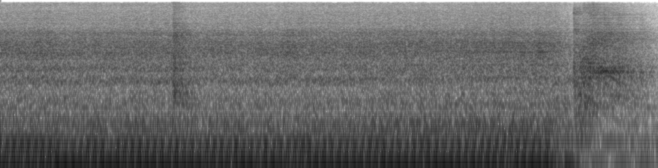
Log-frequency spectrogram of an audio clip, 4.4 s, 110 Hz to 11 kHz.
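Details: 2016 BMW R1200RS boxer twin at 60,000 miles, started during standard-scope checks after start-interlock test: smooth even low idle, steady beat, no knocks or misses, then shut down; normal idle.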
